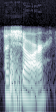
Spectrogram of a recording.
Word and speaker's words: Ashar: The name of the pronunciation of the practice is Ashar, Counseling and Psychological Ashar.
